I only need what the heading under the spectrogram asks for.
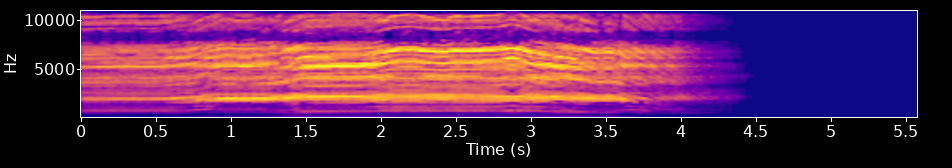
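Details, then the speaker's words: Life-Like HO scale F40PH model locomotive after repair, 14:1 gear ratio truck, test running; smooth even motor whine climbing slightly, holding, winding down, no grinding; normal running. "Everything's working fine. I don't feel any problems with those gears."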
